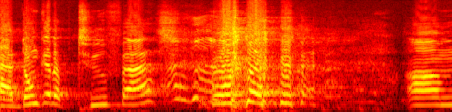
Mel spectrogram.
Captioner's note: laughs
